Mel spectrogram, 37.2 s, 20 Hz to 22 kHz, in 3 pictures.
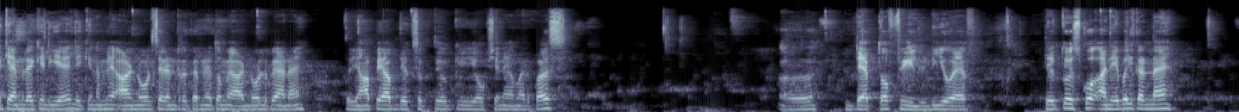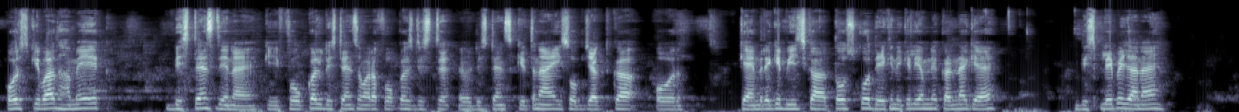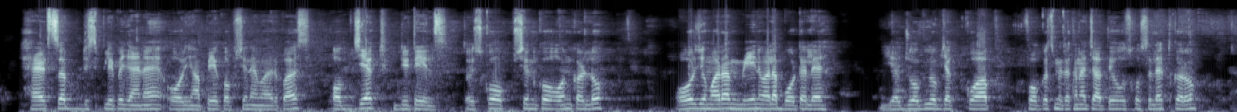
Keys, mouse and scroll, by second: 1.4-2.6 drag, 4.1-8.3 drag, 11.0 click, 22.2 drag, 23.1 click, 29.5 click, 35.3 click.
